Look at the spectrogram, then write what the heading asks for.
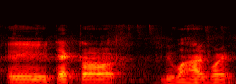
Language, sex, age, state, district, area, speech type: Assamese, male, 60+, Assam, Lakhimpur, urban, spontaneous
